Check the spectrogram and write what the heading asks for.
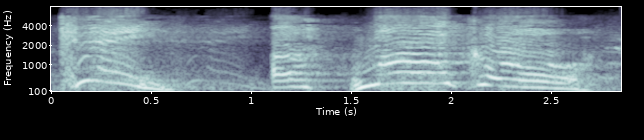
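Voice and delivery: put-on names stretched long in a North Carolina accent; Grandma's North Carolina accent. Grandma calling the cousins by name, drawling North Carolina accent. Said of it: "she said them wrong".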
